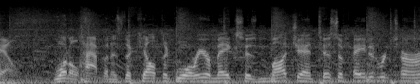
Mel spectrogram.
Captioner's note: none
